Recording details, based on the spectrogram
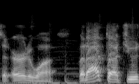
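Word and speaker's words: Erdoğan: Turkey oh co ER erdogan yeah I they pronounce it erdogan but I thought you were talking about the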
